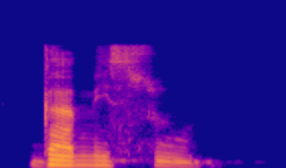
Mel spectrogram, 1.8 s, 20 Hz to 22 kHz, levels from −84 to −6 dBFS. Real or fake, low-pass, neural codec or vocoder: fake; 7.2 kHz; codec, 16 kHz, 2 kbps, X-Codec, HuBERT features, trained on balanced general audio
